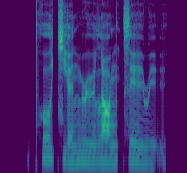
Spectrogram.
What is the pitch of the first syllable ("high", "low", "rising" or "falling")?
high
